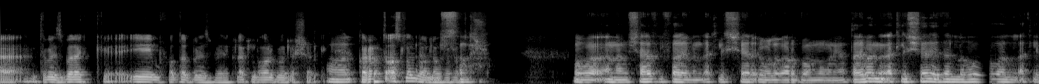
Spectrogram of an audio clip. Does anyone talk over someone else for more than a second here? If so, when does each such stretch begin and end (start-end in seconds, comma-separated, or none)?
none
